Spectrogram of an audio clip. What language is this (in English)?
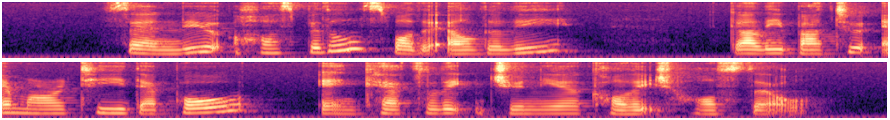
English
